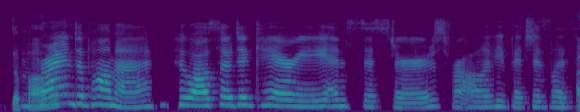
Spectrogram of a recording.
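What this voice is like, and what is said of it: New York accent. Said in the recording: “I love your Jersey accent kicking in today ... It's New York. She's not from Jersey.”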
